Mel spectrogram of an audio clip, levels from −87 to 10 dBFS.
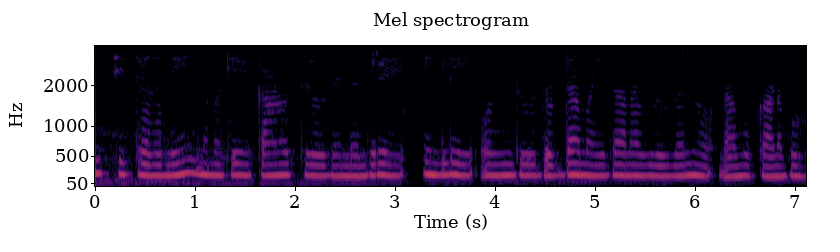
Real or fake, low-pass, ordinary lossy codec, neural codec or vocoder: real; 3.6 kHz; none; none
